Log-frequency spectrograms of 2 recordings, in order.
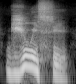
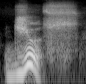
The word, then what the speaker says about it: juice: jus que significa suco Então essa palavra não é juice né Eu disse que muita gente aprende errado porque as pessoas tentam ler o que está escrito e se você fizer isso você vai realmente pronunciar errado então não é juice juice não a pronúncia é jus jus Então você vai pronunciar aqui como se fosse um DJ u s Dios eu já disse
